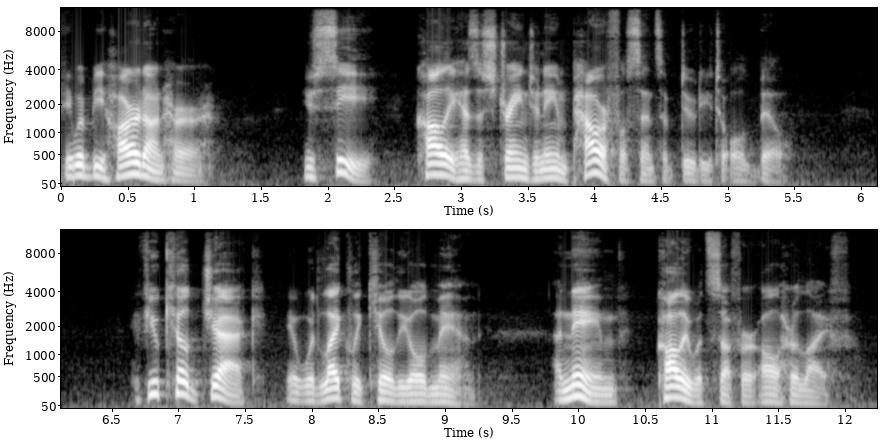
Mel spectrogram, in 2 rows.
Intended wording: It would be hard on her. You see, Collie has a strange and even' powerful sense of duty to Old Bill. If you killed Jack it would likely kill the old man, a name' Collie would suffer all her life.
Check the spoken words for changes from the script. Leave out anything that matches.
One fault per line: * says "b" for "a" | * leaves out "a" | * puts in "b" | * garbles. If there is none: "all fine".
all fine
